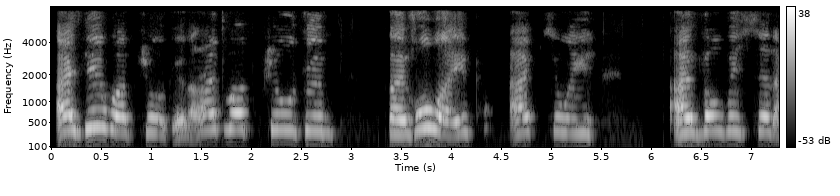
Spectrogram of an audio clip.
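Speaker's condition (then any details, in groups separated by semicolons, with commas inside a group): Cerebral palsy; wheelchair user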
